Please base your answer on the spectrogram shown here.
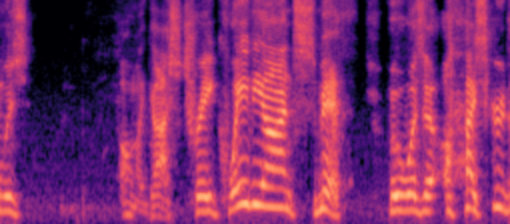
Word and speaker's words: Terquavion: Can you first nail the pronunciation of his first name, unlike I just butchered it? And then two, out of respect for him, and then two, how did you feel he fared? Because he played pretty well. It's Terquavion Smith, and his shooting percentages were terrible.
